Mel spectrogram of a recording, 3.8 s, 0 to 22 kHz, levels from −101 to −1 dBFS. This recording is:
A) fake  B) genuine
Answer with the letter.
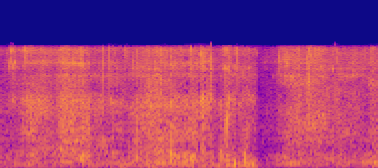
A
